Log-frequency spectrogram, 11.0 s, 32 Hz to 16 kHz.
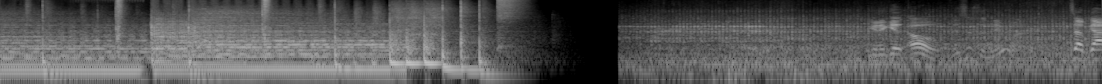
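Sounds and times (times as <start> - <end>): background music: 0.0 - 5.4
outboard motor idling: 6.2 - 11.0.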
